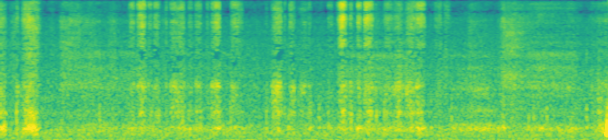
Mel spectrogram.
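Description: A marker pen draws a cartoon car on paper with quiet, close squeaky strokes and rubbing scratches in irregular bursts and pauses, with no talking.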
